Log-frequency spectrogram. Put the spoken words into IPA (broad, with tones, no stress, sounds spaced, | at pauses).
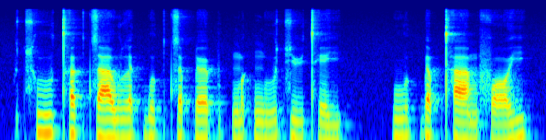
t͡sʰ uː˥ t̪ʰ ɐ˥ k̚ t͡s aː˧ w l ɐ˨ k̚ w ʊ˧ k̚ t͡s ɐ˨ p̚ l œː˨ p ʊ˨ k̚ m ɐ˧ k̚ ŋ uː˨˥ t͡s yː˨˧ t̪ʰ e˨ j | w ʊ˧ k̚ l ɐ˧ p̚ t̪ʰ aː˨ m f ɔː˨˥ j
